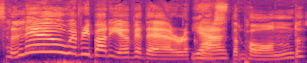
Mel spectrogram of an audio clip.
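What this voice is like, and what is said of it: Poor put-on British accent. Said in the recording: “Terrible British accent.”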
